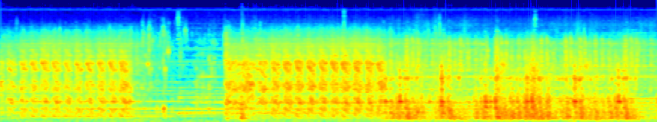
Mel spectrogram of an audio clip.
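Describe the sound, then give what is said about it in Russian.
A DeLorean car engine revs while the car shakes, a rough, rhythmically pulsing mechanical drone that dips briefly, then returns louder and more ragged. “Машина заметно трясется. Прибавь газу!”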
